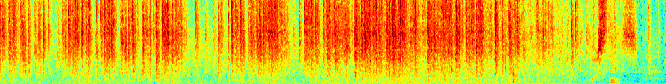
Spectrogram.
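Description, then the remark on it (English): Hail falls steadily outside in a dense, crackling patter of countless small hard impacts, sharp and bright, holding fairly loud throughout, with a faint voice surfacing briefly near the end. “I'm going to turn the mics right up, and then, listeners, you might be able to hear the authentic sound of hail.”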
